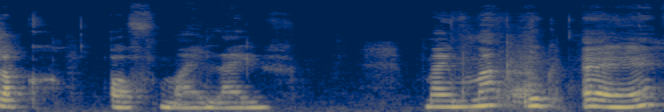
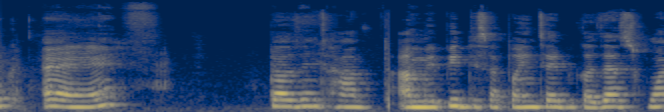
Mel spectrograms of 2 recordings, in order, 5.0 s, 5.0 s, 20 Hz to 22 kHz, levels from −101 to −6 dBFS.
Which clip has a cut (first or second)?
second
